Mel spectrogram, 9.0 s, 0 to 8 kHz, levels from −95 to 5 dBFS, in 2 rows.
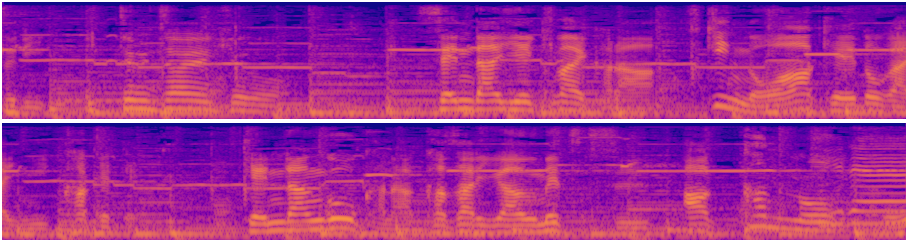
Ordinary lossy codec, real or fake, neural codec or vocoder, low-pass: none; real; none; 7.2 kHz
